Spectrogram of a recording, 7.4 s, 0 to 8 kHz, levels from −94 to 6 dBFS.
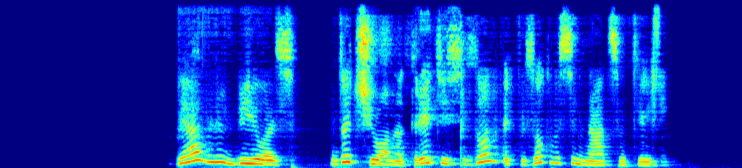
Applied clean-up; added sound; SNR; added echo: neural mask model DeepFilterNet 3.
